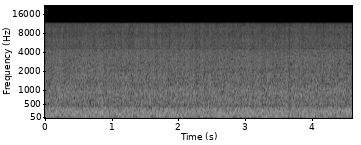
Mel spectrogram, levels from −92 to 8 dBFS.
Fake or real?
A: real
